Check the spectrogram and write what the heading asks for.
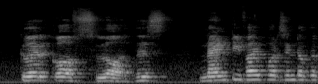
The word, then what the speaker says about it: Kirchhoff: let me assure you, he was an Austrian, Gustav Kirchhoff, so his name is Kirchhoff. तो ख यहाँ से निकलता है, so you'll pronounce him as Kirchhoff.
